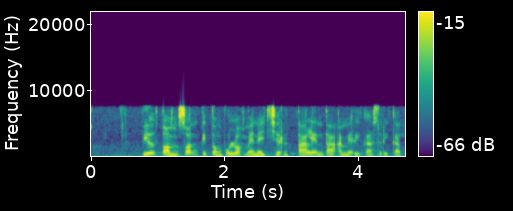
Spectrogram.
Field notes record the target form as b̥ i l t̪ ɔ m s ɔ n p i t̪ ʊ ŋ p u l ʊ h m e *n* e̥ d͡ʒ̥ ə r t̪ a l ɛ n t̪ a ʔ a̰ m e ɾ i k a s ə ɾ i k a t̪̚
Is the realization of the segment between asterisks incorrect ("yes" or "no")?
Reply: no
